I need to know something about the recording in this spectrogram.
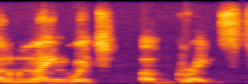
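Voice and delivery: slow, deliberate, drawn out word by word. A pastor repeating Dr. Lovett Weems's phrase to his listeners, spoken slowly. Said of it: "I'm going to say that slowly".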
